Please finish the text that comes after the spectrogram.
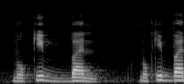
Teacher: مکبن میں تنوین ظاہر ہوگی کیونکہ اگلا لفظ جو ہے وہ عین سے شروع ہو رہا ہے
